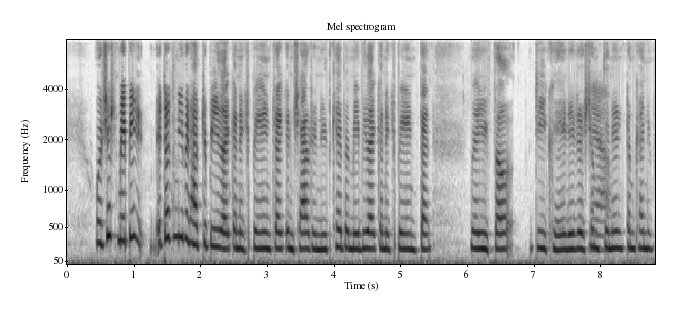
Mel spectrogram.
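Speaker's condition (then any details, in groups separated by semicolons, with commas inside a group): Deaf with cochlear implant, congenital; born deaf, hard to hear everyone in group work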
